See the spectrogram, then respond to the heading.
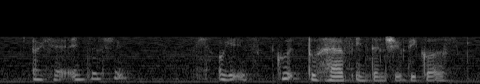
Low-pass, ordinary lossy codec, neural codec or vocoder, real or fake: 3.6 kHz; none; none; real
